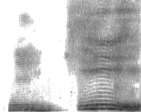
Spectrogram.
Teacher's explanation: 이 발음할 때 입술 모양 어때요? 평평하죠? 평순 모음이네요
